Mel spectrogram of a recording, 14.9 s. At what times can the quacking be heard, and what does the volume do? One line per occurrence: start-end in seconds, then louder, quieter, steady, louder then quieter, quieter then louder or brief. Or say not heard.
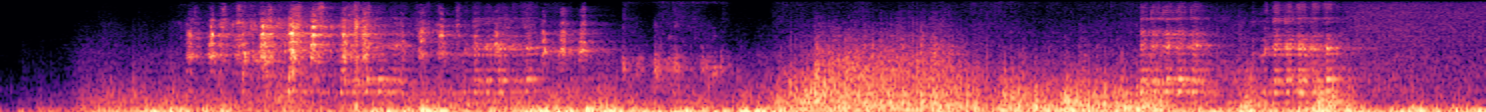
1.8-7.3 quieter.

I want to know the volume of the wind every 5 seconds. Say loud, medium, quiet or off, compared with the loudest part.
medium, loud, loud.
